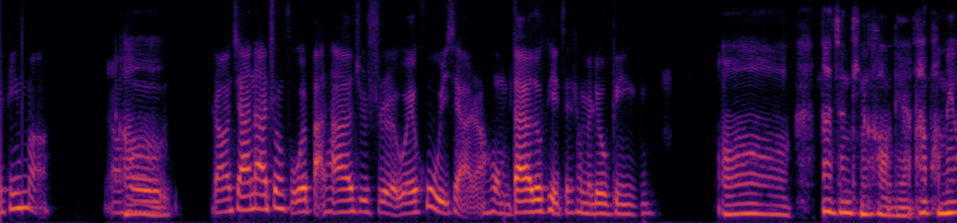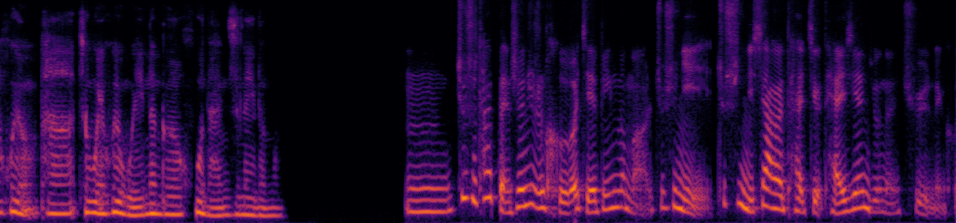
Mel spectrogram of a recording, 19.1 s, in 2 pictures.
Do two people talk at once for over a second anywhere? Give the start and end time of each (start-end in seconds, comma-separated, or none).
none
